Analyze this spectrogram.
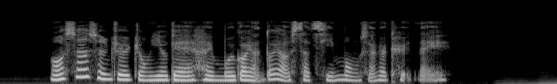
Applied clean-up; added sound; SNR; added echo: none; none; none; none.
